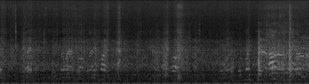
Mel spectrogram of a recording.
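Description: Plastic sacks rustle as they are handled.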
